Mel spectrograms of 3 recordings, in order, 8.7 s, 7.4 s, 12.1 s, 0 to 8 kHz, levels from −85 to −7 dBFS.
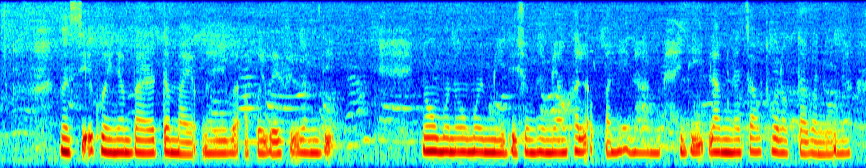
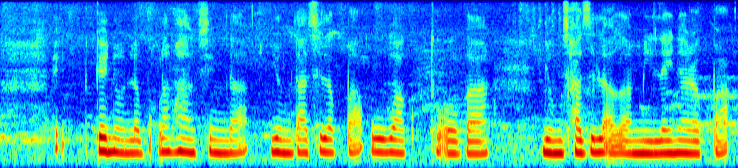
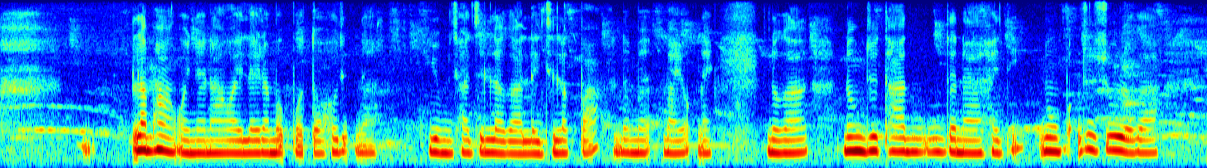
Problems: background conversations at intervals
